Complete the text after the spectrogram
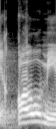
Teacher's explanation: قاف کو موٹا کریں گے، کلرفل ہے، بڑی قاف ہے نکتے والی۔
